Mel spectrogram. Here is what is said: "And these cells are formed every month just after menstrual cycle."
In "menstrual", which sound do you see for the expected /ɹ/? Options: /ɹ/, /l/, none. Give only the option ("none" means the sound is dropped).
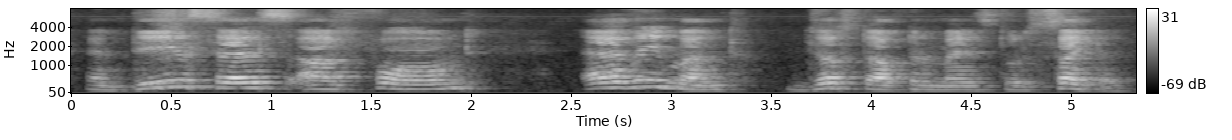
none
